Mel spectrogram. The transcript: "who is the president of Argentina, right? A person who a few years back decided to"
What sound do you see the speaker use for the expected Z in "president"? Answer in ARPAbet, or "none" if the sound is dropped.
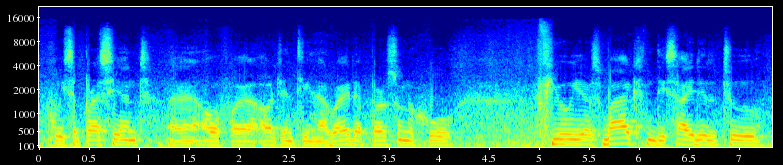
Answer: S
